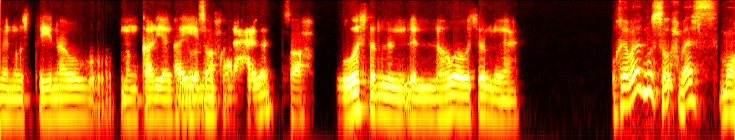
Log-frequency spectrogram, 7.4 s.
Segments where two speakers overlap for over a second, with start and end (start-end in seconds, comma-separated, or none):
none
